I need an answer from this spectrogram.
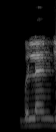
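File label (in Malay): "belanjawan", Malay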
